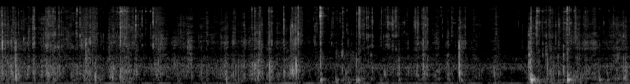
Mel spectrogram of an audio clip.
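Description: Tape-wrapped mail packet crinkling and rustling as it is handled and worked open by hand, with irregular crackles and a few sharp clicks.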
